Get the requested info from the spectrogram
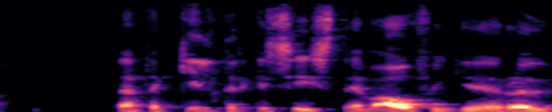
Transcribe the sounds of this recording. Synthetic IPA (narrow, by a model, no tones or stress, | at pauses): θɛht̪acɪlt̪ɾɛcɪsist̪ɛvaːwfiɲcɪðɛrœɥðv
